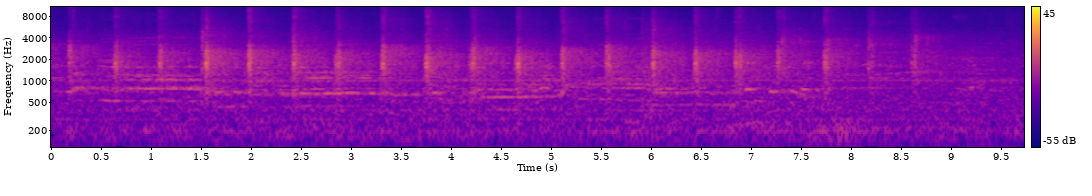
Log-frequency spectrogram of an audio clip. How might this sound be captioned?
in the heat of night (air conditioners noise can be heard) people cheer the victory of the 2008 European Football Cup by Spain, on June 29th
cheering, clapping, field-recording, football, voice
